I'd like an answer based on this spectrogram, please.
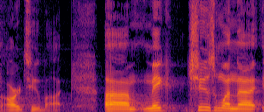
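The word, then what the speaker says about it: Hubot: I know this uh looks like it says herbot I'm told it's pronounced rbot um make choose one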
